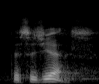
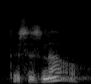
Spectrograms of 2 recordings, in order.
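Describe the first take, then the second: First: "yes" said plainly as an example; demo of yes. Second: "no" set against "yes", said a little softer; demo of no. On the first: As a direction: show how "yes" sounds. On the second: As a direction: contrast "no" with the yes take. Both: Shown as a demonstration.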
